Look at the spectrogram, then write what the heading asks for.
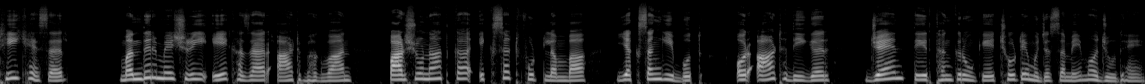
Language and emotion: Urdu, neutral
